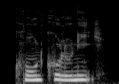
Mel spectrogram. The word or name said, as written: kronkoloni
